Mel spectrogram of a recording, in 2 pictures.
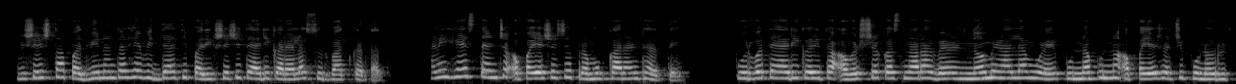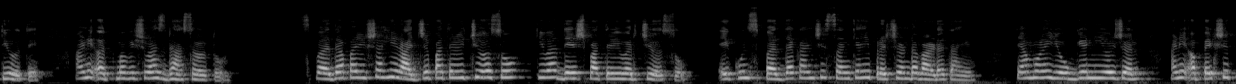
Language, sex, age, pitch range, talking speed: Marathi, male, 20-39, 255-295 Hz, 120 wpm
